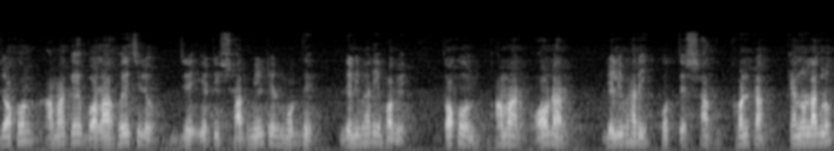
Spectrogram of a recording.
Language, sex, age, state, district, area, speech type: Bengali, male, 60+, West Bengal, Howrah, urban, read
